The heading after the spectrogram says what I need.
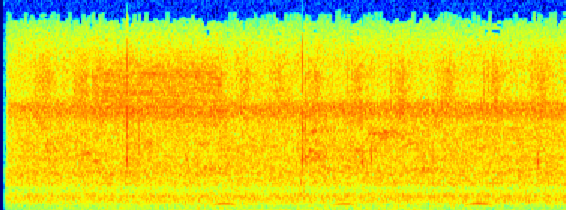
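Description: A crested pigeon gives three soft, low, rising-and-falling whoops about a second apart, over a steady wash of wind or distant traffic noise.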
